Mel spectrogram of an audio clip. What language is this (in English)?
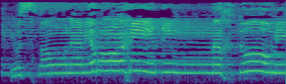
Arabic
